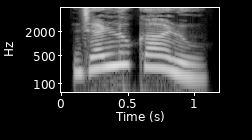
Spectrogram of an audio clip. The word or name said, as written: ಜೋಲುಗಾಲು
